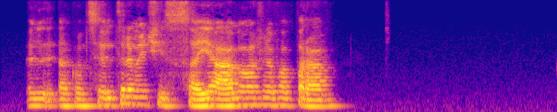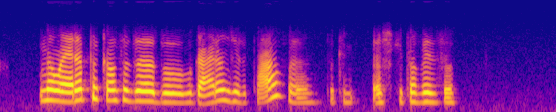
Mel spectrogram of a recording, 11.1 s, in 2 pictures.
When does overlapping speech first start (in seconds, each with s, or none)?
none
